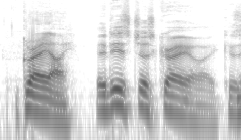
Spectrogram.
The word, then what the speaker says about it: Graeae: Yeah, that that was I can't pronounce Graeae. It is just Graeae cuz it's not cuz it's spelled g r a e a e a e.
